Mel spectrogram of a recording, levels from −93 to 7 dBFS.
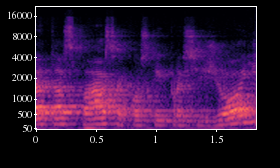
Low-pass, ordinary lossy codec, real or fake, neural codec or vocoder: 19.8 kHz; Opus, 32 kbps; real; none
